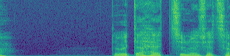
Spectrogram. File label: "het", Welsh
